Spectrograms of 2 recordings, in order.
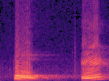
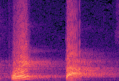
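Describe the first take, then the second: First: "poeta" split into PO, E, TA with pauses; syllable by syllable. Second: "poeta" squeezed into PUE-TA; two-syllable poeta. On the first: Teacher showing the hiatus, "poeta" broken slowly as po-e-ta. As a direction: separate the vowels of "poeta", po... e... ta. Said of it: "separa dos vocales fuertes". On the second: Teacher showing the wrong split, "poeta" as two syllables, pue-ta. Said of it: "sucede lo mismo, no es poeta". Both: Shown as a demonstration.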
